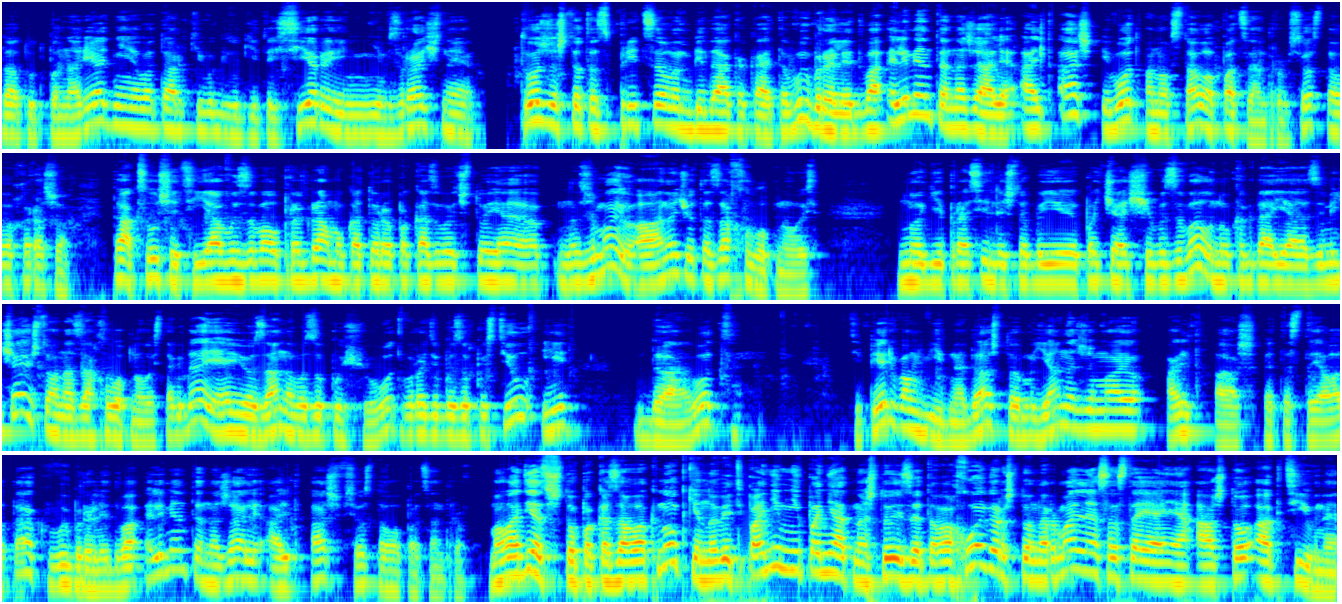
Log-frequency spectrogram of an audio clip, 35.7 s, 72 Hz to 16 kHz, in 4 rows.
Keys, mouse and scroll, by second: 17.9 space, 18.3 space, 21.1 space, 21.4 space, 22.8 ctrl+z, 23.2 space, 23.7 ctrl+scroll up 1, 26.2 shift+click, 27.7 alt+h, 28.4 ctrl+scroll down 1, 29.1 space, 29.6 space, 29.6 space, 29.9 ctrl+scroll down 1, 30.3 space.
